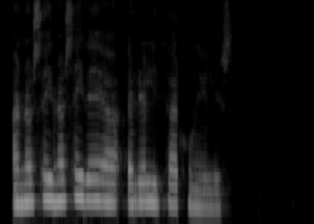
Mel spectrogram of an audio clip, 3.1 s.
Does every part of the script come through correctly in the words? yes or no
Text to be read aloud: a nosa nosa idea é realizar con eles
yes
